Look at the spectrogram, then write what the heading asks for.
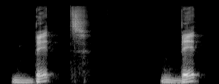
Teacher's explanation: Next is this vowel sound, as in bit, bit. So unrounded siya. Medyo stretch ng konti yung lips natin.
